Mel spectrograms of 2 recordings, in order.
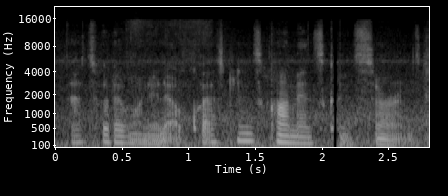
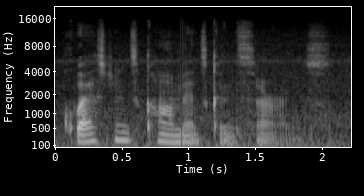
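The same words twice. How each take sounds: First: Quieter. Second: Said in the usual way. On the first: Real, not acted. Host keeping voice down for neighbours, quiet. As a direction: hush it so the neighbours won't hear. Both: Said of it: "I'm starting to speak a little quieter".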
